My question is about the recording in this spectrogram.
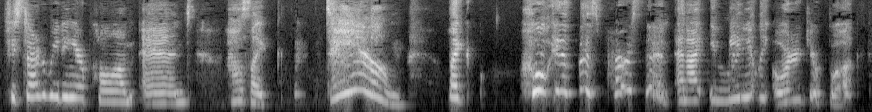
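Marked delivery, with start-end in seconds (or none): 3.2-6.7 high, astonished re-enactment; amazed reaction. Retold or imitated. Retelling hearing the poem first time, mock-stunned. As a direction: act out being floored, pitch jumping up.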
